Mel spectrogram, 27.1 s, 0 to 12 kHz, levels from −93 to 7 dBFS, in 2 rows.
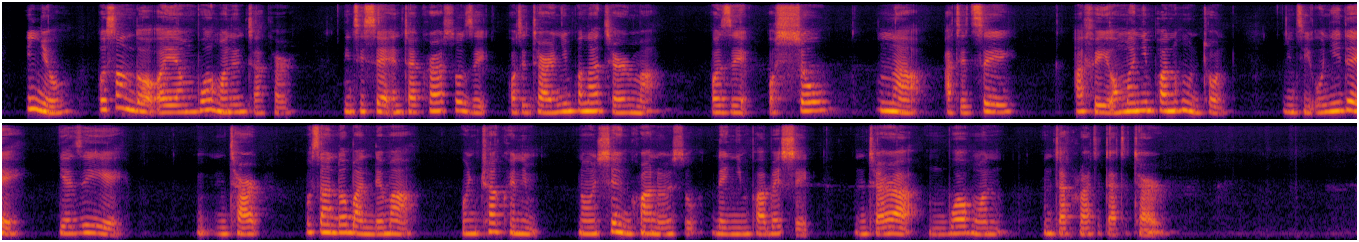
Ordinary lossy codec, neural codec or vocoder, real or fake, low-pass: none; none; real; 10.8 kHz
